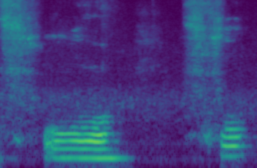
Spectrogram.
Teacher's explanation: Once again, this is not a diphthong in Tyap. This is a long consonant sound. This is a long labialized fa sound in Tyap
